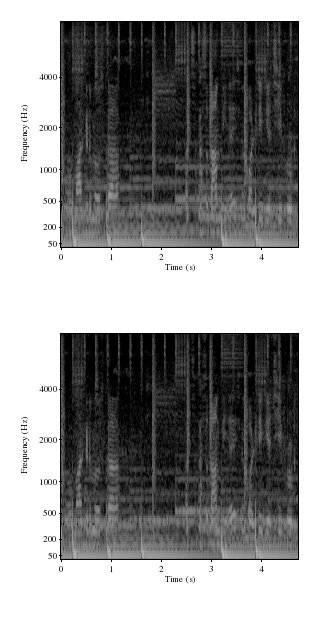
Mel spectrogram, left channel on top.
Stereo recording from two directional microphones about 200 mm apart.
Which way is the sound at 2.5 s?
Centre (ahead or behind).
